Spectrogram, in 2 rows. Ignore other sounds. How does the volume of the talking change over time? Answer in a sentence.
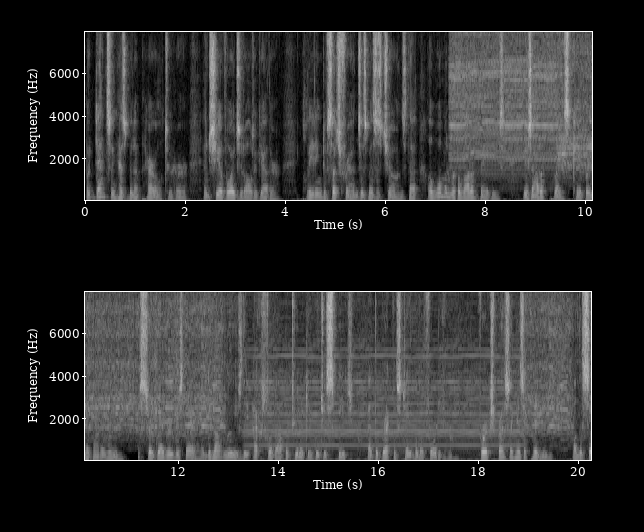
The volume of the talking stays about the same.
